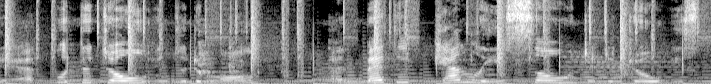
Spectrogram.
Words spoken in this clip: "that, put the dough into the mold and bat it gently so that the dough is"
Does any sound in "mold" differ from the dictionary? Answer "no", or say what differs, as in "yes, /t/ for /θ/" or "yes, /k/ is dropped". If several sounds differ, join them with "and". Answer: yes, /d/ is dropped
